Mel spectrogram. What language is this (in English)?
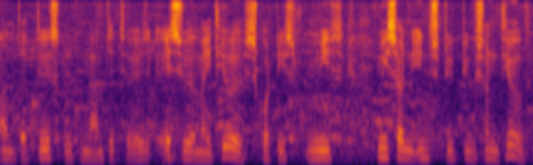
Nepali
